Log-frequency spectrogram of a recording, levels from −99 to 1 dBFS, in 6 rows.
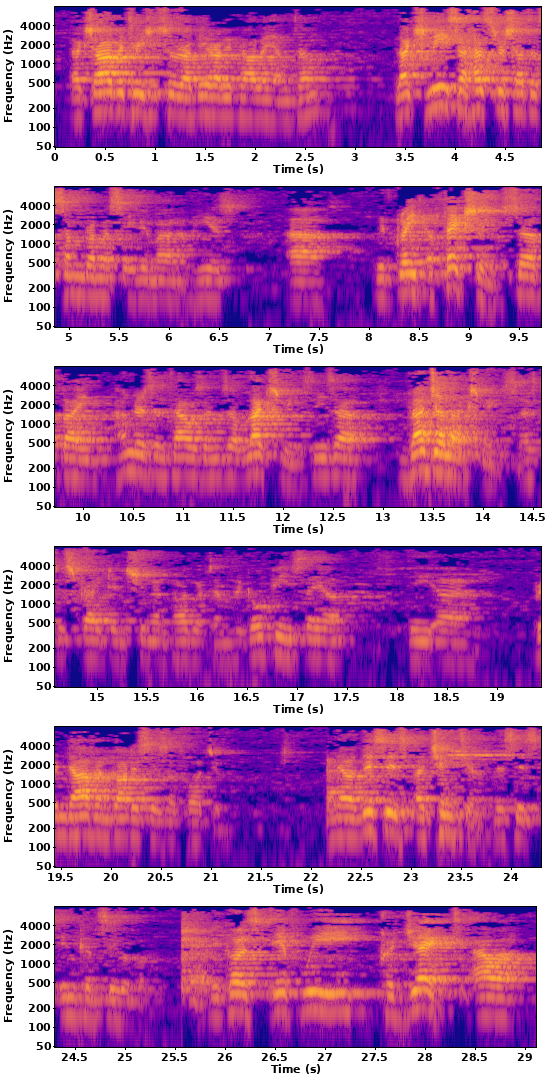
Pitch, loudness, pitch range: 150 Hz, -21 LUFS, 140-170 Hz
